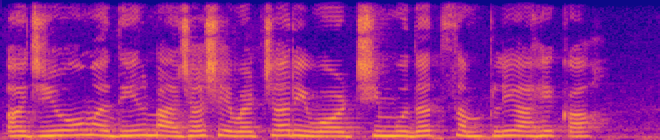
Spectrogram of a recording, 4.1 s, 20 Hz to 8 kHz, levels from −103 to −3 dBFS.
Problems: constant background noise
